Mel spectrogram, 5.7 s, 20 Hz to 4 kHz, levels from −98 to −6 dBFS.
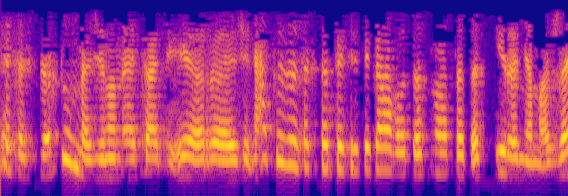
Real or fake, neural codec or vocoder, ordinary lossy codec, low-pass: real; none; MP3, 16 kbps; 3.6 kHz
